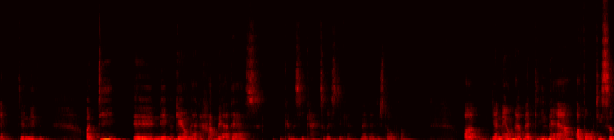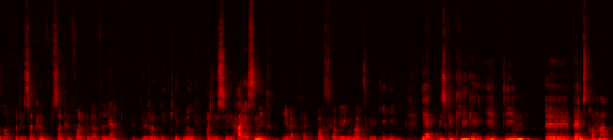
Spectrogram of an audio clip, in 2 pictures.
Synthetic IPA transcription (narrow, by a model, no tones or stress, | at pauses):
jæd̥e̝ne̝d̥n̩ɒ̽d̥iøne̝d̥n̩ɡ̥ɛʊɐmæɐ̥ɐhɑ̈ʋæɐ̰d̥æɐskʰæmænsiːkʰɑ̈ɑ̈ɡ̥̚t͡sʰeʁisd̥ikʰæʋæd̥eæɐd̥isd̥ɒ̰ːfɒ̽ | ʔɒ̽jɑ̈ɪneʊnɐʋæd̥iːnəʔæɐʔɒ̽ʋɒ̰ːd̥ise̝ð̞̰ˠɐfɒ̽d̥ḭːsɒ̽kʰæsɒ̽kʰæfɒ̽l̰ɡ̥iʋæɐ̰̥fællyd̥ɐnəliːkʰiɡ̥əmeðˠʔɒ̽lisiːhɑ̈jɑsned̥iʋæɐ̰̥fæl̰ɒʋe̝lɡ̥n̩ɦɒn̰sɡ̥æʋikʰiɡ̥əi | jæʋisɡ̥ækʰiɡ̥əʔid̥inøʋensd̥ʁɐɦɒ̽n̰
